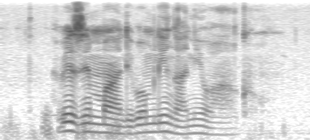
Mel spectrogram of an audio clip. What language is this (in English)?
South Ndebele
